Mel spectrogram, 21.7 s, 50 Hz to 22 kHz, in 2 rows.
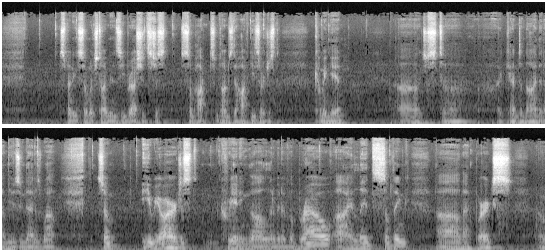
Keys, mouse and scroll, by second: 0.3 double click, 8.0 shift+middle click, 8.3 shift+middle click, 8.8-9.2 scroll up 1, 9.7 shift+middle click, 10.0 shift+middle click, 11.0 f, 12.7 double click, 15.6 middle click, 20.0 scroll down 1, 20.5 shift+middle click, 21.0 middle click.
